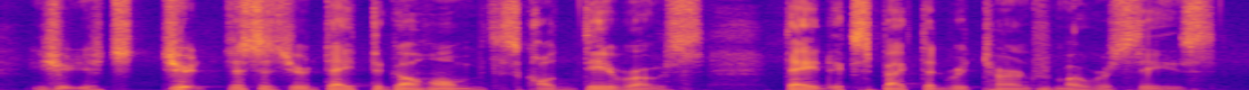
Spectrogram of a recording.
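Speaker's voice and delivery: ordinary talk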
